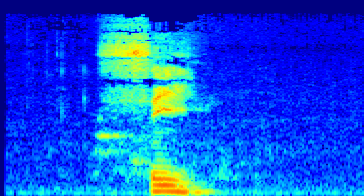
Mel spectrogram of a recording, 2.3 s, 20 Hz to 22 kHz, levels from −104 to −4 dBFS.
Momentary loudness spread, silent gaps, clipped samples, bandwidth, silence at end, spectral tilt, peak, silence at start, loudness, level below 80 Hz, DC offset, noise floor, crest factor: 18 LU; none; under 0.1%; 16.5 kHz; 0.95 s; -3 dB/octave; -10 dBFS; 0.6 s; -25 LUFS; -68 dBFS; under 0.1%; -66 dBFS; 22 dB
